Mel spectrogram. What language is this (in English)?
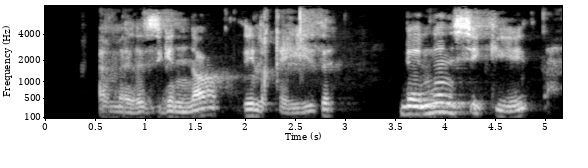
Kabyle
